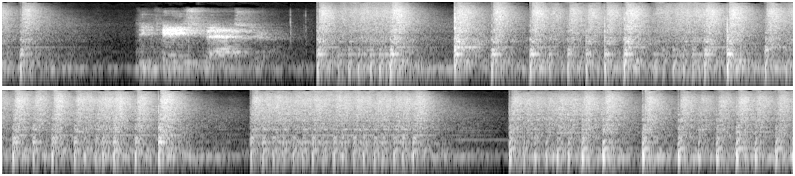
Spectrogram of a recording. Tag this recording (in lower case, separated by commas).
playing snare drum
